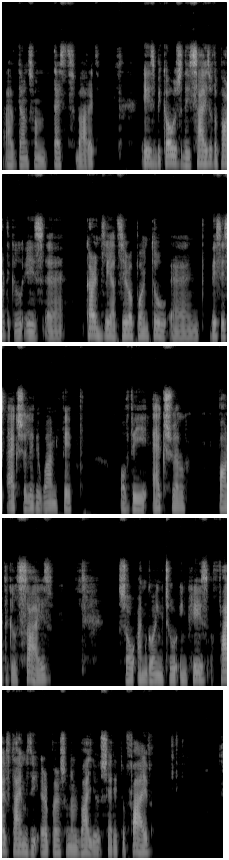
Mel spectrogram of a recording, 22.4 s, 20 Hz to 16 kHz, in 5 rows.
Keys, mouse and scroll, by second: 19.7 click.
